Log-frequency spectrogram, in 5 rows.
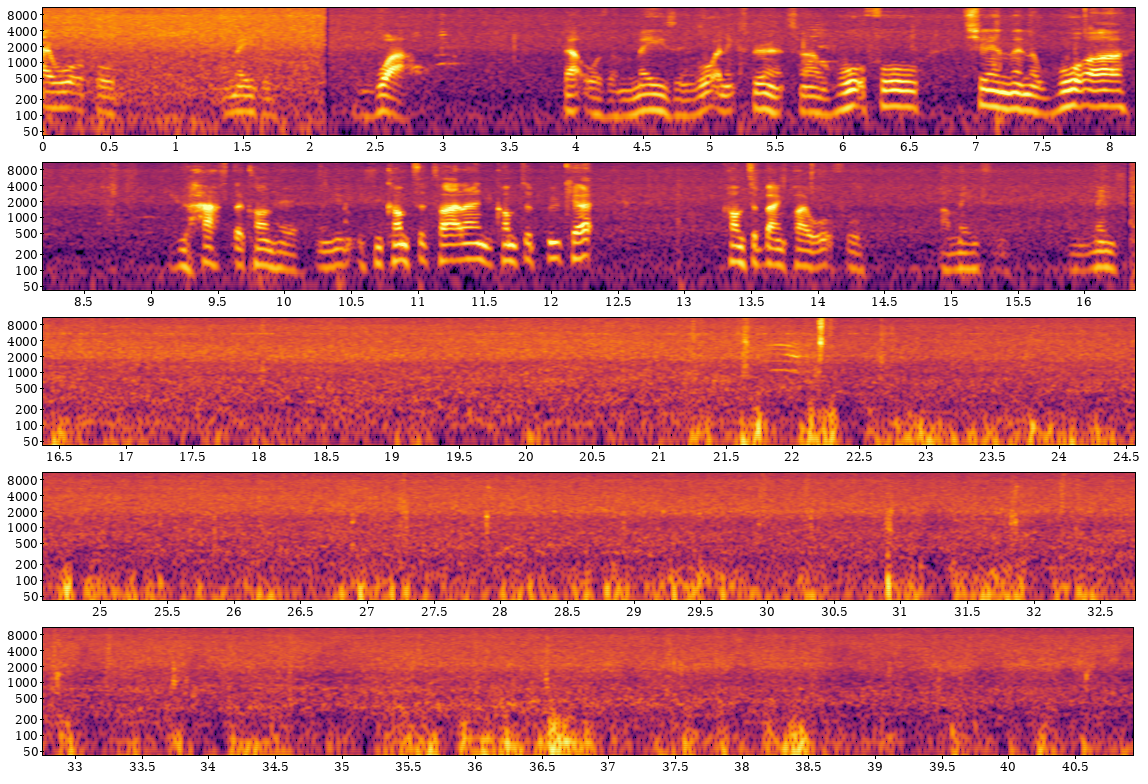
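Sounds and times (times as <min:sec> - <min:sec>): stream rushing over stones: 0:00.0 - 0:40.9
wind rumble on microphone: 0:16.4 - 0:40.9
microphone handling noise: 0:26.8 - 0:34.8, 0:35.4 - 0:39.8.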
